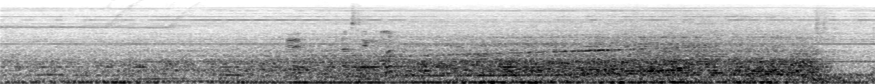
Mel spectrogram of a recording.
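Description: Electric truck motors spin on a test, giving a steady, droning mechanical whine and hum that swells slightly in the middle and holds throughout, heard fairly close.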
